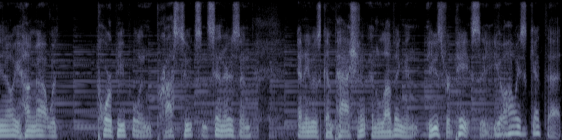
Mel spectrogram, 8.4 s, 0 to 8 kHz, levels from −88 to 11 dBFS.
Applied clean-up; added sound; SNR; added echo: none; Piano; 14 dB; none.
